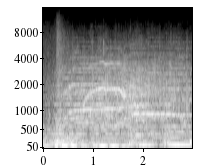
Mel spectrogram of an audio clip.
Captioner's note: cheering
